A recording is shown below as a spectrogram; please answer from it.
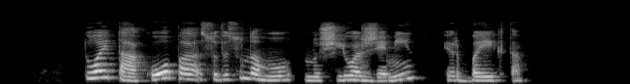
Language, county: Lithuanian, Šiauliai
